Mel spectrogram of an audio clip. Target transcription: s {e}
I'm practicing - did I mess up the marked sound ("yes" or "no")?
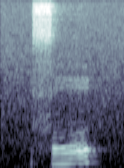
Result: no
